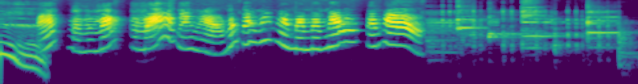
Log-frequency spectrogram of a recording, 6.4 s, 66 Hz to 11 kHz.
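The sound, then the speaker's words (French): A run of drawn-out, rising and falling cat meows, loud, followed by a couple of seconds of bright electronic beeping tones from a device said to understand cat language. “Le Minou Pitou 2000 peut également comprendre le langage des chats.”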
